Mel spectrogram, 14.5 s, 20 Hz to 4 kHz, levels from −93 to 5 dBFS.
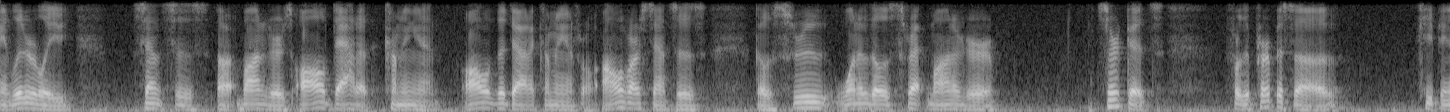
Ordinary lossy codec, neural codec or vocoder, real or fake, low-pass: Opus, 64 kbps; none; real; 3.6 kHz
